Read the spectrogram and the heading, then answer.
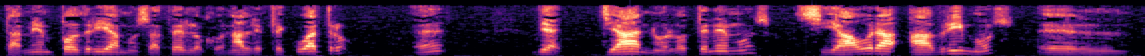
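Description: A man with an accent from Spain giving an informal step-by-step software tutorial, explaining as he goes and checking in with little questioning tags. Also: medium pitch, slow pace. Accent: Spanish from Spain. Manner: explanatory, often ending phrases with a questioning tag. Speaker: tutorial presenter. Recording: dull, lo-fi computer microphone recording.

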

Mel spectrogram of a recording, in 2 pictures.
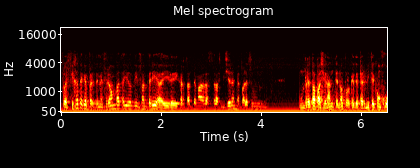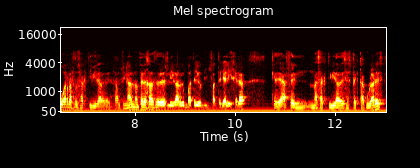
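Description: A man hosting a radio talk show, explaining at length in an earnest, fast way. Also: mid-range voice, muffled recording, slight background noise. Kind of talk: casual radio chat.

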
